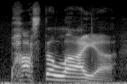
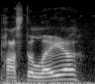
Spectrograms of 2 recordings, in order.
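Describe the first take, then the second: First: The ending rhymes with jambalaya. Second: The ending does not rhyme with jambalaya. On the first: The speaker calls it right. "I finally got it" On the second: The speaker calls it wrong.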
